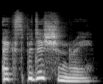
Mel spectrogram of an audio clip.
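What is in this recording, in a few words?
"expeditionary", English, British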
